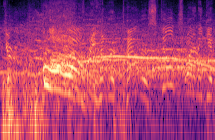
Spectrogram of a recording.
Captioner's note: Big Daddy groaning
